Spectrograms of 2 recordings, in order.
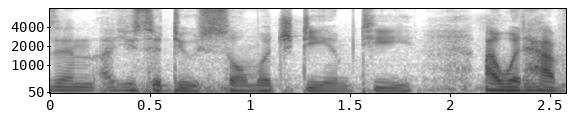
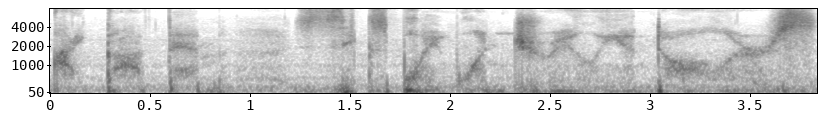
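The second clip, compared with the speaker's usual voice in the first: very soft, slow, hushed, drawn-out whisper. Retelling a creepy moment by imitating Biden whispering.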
